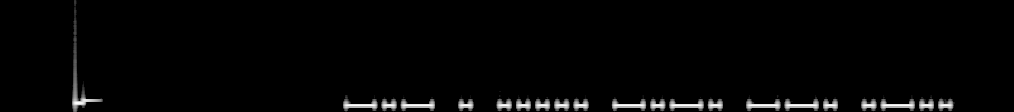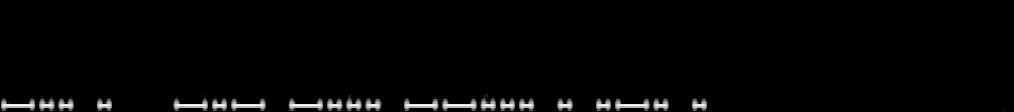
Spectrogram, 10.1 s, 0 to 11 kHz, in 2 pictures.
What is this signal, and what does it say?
Morse code, heard as a keyed tone, about 25 wpm, 700 Hz. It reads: KE5CGL DE KB7ERE
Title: USA Callsign DE Callsign - 6 Characters - 25wpm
